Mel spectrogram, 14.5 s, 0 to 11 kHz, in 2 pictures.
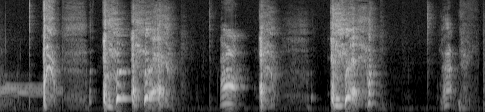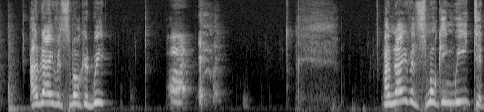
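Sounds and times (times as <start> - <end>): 
person coughing harshly: 0.6 - 2.7, 3.9 - 4.2, 5.0 - 5.7, 10.2 - 10.7
wheezy breath: 0.9 - 1.4, 4.2 - 4.8, 11.7 - 12.4
speech: 7.8 - 8.9, 9.8 - 10.1, 13.1 - 14.5.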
